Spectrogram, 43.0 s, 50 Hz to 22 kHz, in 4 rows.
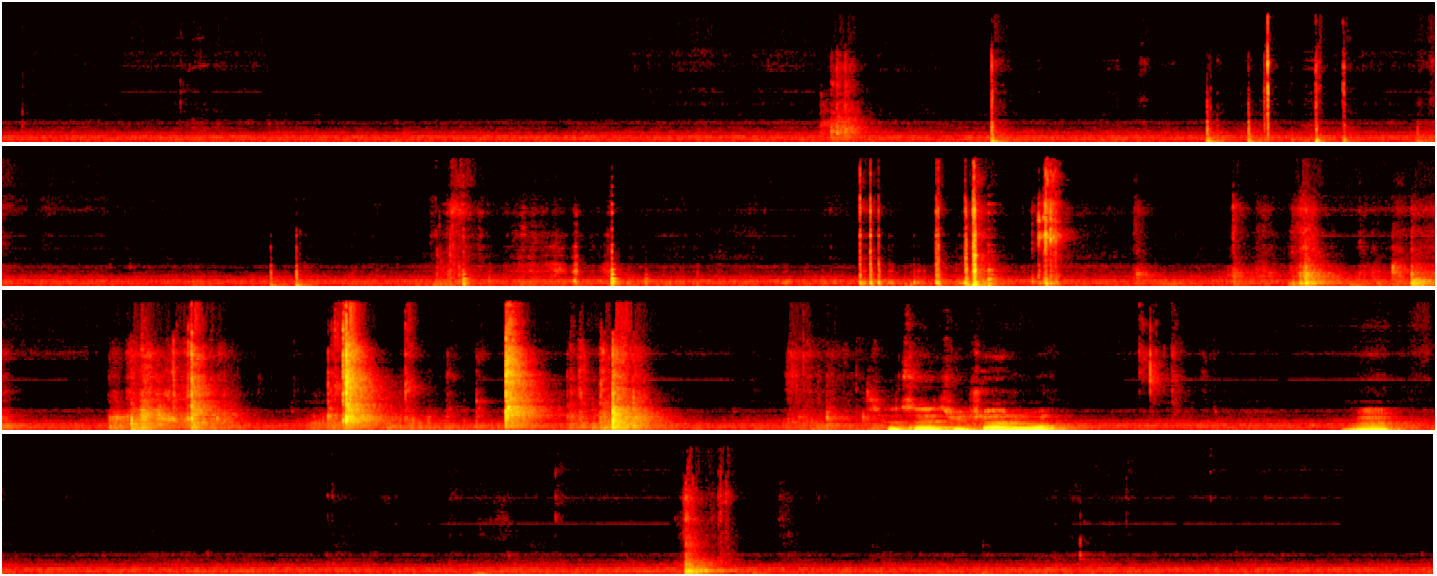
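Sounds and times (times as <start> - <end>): plastic items being handled: 9.0 - 10.8, 12.8 - 13.1, 17.0 - 18.7.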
